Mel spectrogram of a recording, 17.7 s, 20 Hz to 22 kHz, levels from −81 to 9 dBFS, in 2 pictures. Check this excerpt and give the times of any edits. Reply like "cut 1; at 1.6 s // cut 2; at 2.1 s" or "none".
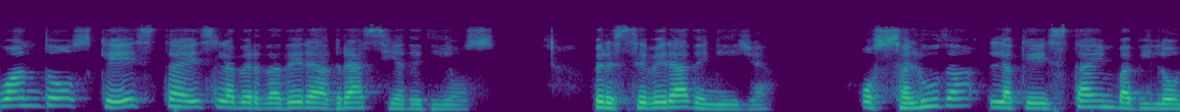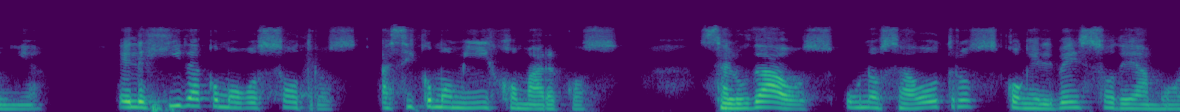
none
